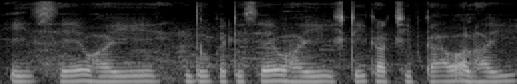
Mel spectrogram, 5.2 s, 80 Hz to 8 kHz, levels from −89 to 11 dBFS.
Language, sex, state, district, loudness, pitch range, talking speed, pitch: Bajjika, male, Bihar, Vaishali, -29 LUFS, 140-150 Hz, 115 wpm, 145 Hz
